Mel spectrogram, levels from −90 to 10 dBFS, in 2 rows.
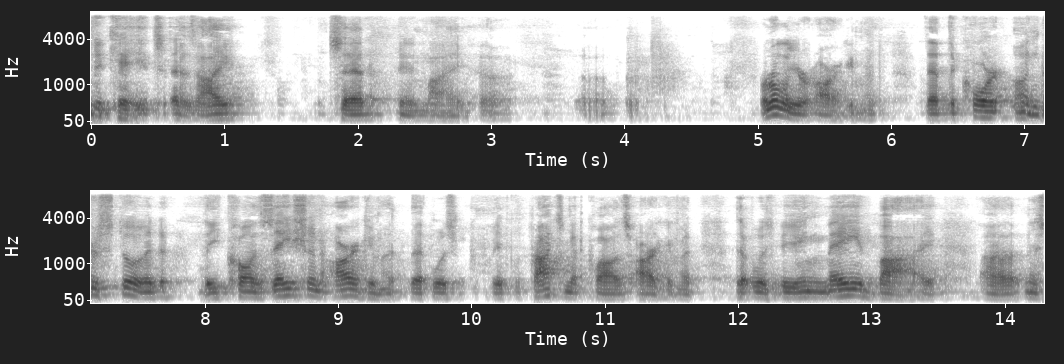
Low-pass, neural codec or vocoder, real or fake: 7.2 kHz; codec, 16 kHz in and 24 kHz out, 1.1 kbps, FireRedTTS-2 codec; fake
